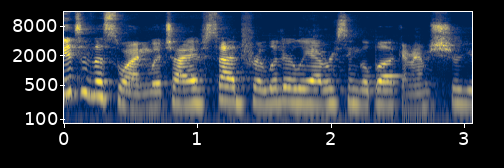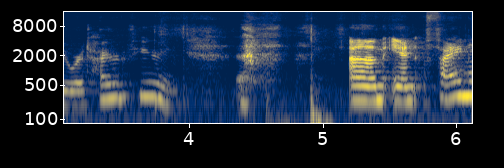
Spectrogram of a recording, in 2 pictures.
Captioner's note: laughs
